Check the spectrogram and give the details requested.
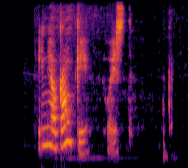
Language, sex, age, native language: Icelandic, female, 18-19, Icelandic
